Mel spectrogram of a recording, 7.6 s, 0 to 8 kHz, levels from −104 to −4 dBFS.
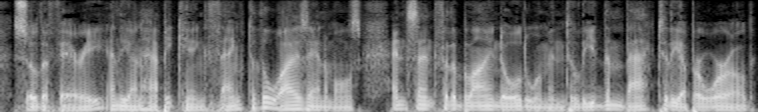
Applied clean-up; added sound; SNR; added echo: none; none; none; none.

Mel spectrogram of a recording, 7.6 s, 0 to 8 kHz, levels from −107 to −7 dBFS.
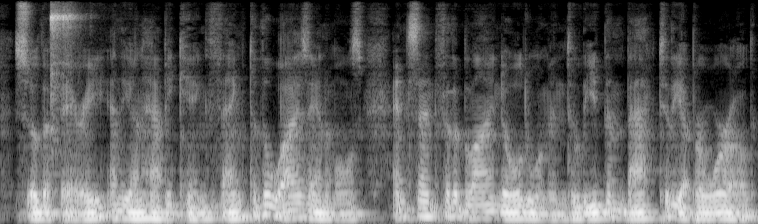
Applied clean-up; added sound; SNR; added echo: none; Tambourine; 16 dB; reverberation time 0.4 s.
